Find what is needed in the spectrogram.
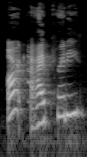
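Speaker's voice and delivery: put-on high, fast preening old lady; vain Granny. Vain Granny admiring herself, high and quick.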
